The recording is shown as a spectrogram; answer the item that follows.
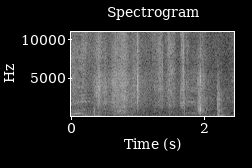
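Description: Scattered soft rustles and light knocks of a running shoe being pulled onto a foot and shifted on a wooden floor.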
